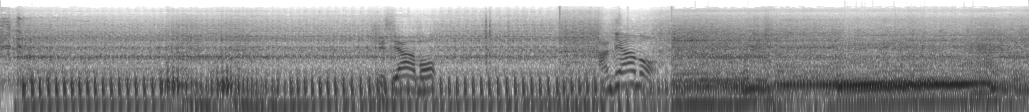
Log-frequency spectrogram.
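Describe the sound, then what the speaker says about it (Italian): A new enduro motorcycle engine runs loud and close throughout, revving and climbing in pitch as it accelerates, while someone speaks excitedly over it. "Ragazzi, la moto di motore ne ha"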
